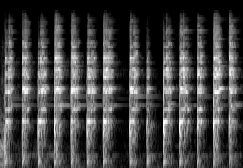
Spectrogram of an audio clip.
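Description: Hand hammer striking white-hot steel on an anvil, setting a forge weld on its second heat: steady ringing blows, about three a second, with one short pause a little before the halfway point.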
